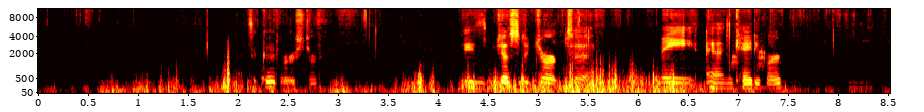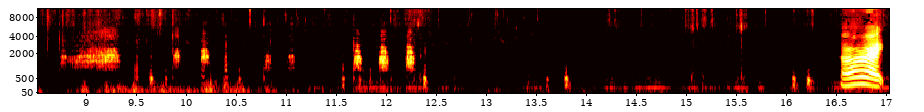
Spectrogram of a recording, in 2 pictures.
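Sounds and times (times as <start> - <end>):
ducks quacking softly: 8.8 - 12.5.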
